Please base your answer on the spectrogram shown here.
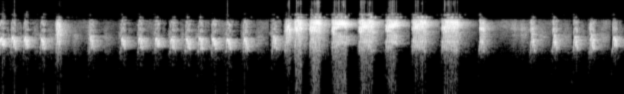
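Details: Tutor recording for untrained young lovebirds: continuous rapid high chirping for over nine seconds, broken midway by a loud run of harsher, broadband notes.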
